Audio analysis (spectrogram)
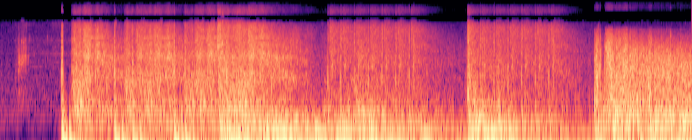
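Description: Sustained bursts of gunfire aimed at a helicopter and tanks in the Flashpoint Campaigns war game, heavy and rumbling, coming in several loud volleys separated by brief cuts.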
